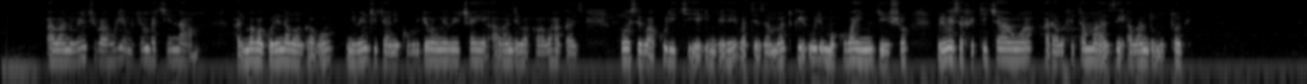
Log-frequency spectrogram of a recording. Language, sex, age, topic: Kinyarwanda, female, 25-35, education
